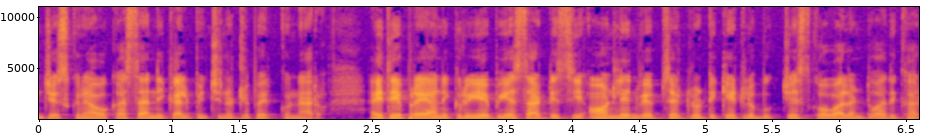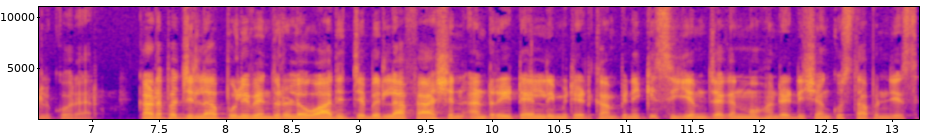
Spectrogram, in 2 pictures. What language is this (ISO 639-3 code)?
tel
